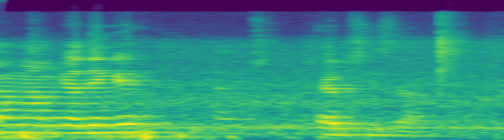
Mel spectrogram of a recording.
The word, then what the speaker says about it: abscissa: जो इसमें x वाला पार्ट है इसको हम बोलते हैं एब्सिसा, स्पेलिंग चेक कर लेना एक बार। एक्स वाले पॉइंट को हम क्या बोलते हैं, एब्सिसा।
